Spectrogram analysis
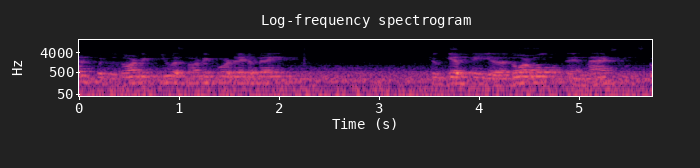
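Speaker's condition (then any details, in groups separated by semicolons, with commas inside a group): No condition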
